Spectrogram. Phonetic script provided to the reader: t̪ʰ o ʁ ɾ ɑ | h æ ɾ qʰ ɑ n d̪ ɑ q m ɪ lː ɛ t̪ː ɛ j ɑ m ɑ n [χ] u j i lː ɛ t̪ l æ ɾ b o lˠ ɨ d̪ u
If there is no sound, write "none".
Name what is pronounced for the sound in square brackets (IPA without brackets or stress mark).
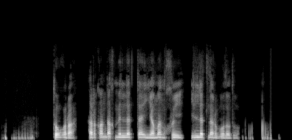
χ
